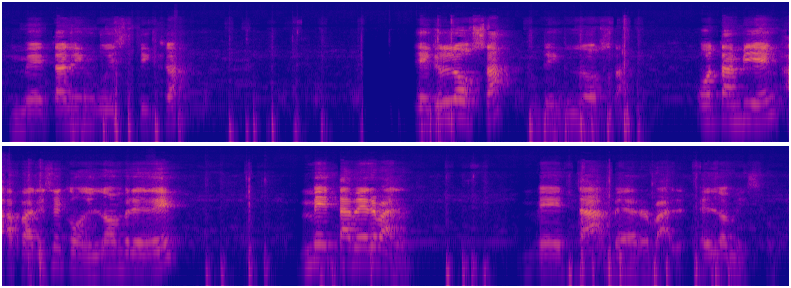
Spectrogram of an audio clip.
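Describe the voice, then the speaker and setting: Slow, repetitive teacher. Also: male voice, a little high, noisy background. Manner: slow, repeats each answer several times. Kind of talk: pre-university language lesson.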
